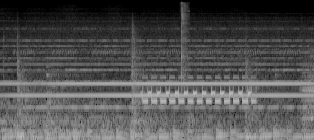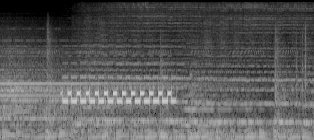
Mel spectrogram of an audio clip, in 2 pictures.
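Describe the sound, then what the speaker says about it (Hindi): A telephone rings in repeated electronic trills, loud and close, two bursts of ringing over a steady background hum. "फोन लगा के देखता हूं, घर पे होगा तो फोन जरूर उठाएगा।"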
